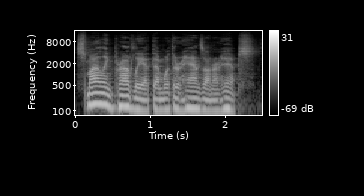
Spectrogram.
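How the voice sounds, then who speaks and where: A man's voice: fairly low pitch, moderate pace, fairly bright tone. Man steadily narrating a story. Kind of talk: scripted narration of fan fiction.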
